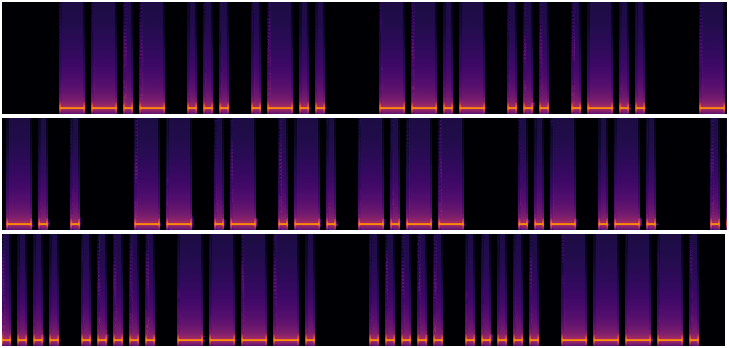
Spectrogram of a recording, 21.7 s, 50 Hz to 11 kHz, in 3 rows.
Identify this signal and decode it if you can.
Morse code, heard as a keyed tone, about 15 wpm, 650 Hz. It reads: QSL QSL GE MARY UR 559 559
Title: SOTA QSO Practice 15wpm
